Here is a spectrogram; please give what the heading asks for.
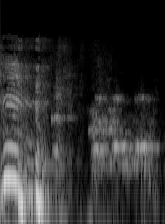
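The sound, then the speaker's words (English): Excited dogs bark, a couple of loud, high-pitched yelping barks at the start, followed by a quieter, softer stretch. “Sorry for the crazy dogs.”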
